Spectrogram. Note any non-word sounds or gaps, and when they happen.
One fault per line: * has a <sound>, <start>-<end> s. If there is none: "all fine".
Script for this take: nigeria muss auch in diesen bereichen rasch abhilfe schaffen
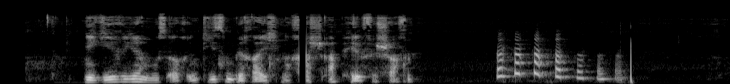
* has a dropout, 3.0-3.1 s
* has a laugh, 5.0-6.4 s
